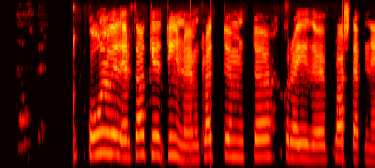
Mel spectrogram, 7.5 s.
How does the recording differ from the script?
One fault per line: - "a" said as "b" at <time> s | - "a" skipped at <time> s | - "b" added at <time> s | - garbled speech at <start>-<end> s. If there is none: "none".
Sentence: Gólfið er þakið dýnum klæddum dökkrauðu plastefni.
none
